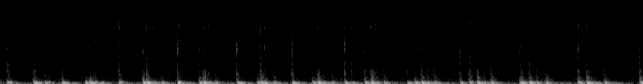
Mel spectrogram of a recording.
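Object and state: Wooden chess board.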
